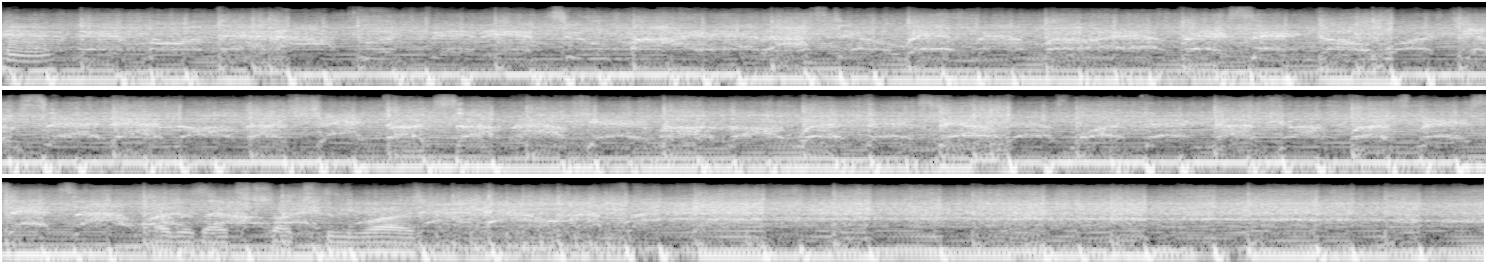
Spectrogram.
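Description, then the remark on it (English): A rock singer screams raggedly over loud, dense distorted guitars, pounding drums and bass, the raw yelling vocal sustained across the whole stretch of the song with no speech. “That's a straight up fucking scream.”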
